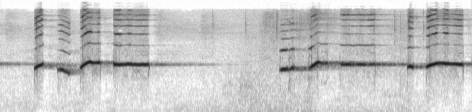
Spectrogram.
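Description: A cockatiel gives loud, steady whistled notes with bright, ringing overtones, broken into short bursts.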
